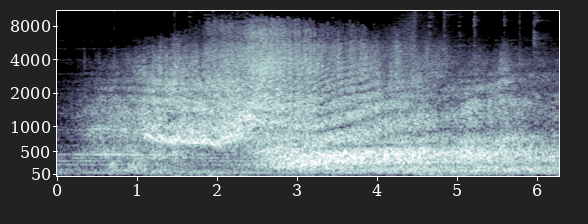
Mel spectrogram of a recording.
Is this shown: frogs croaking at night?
no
